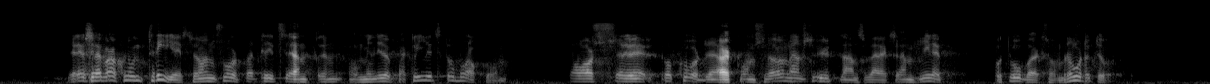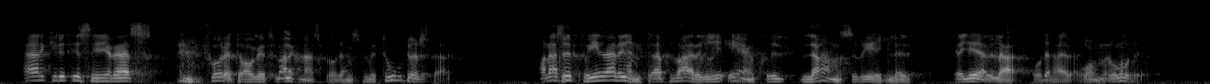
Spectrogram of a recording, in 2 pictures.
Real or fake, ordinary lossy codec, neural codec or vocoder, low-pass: fake; MP3, 48 kbps; codec, 24 kHz, 1.5 kbps, HILCodec; 7.2 kHz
